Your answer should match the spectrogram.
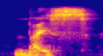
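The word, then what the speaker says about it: gneiss: bedrock is called fordham nice g-n-e-i-s-s it's pronounced nice nice like schist is also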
